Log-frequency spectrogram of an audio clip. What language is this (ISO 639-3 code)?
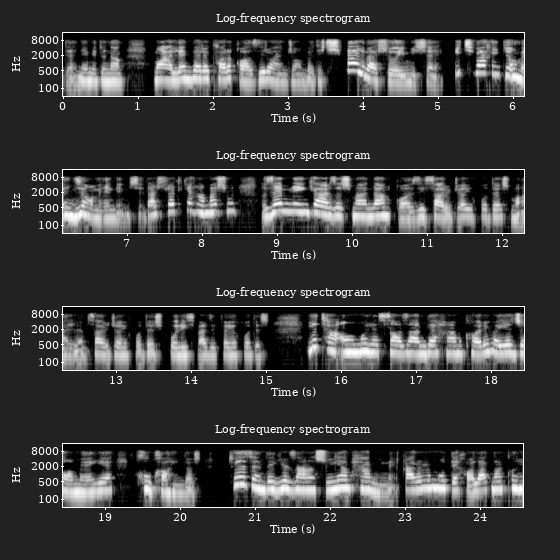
fas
